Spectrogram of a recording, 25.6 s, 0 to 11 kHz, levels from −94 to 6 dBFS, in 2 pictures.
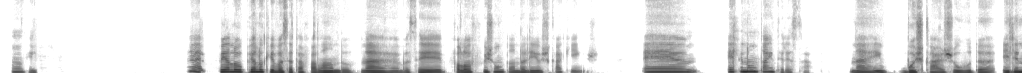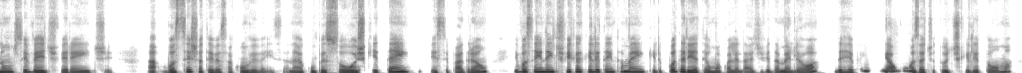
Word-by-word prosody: Ok. 225 -5 -8 1.9
É, 315 -4 0 0.2
pelo 275 -1 +6
pelo 270 0 +5
que 240 - +2
você 210 -2 +3
tá 195 +1 -3
falando, 185 0 +1
né, 200 0 +3
re 185 -1 -5
você 185 0 0
falou, 200 +1 +2
eu - - +2
fui 225 +2 -5
juntando 210 -3 -3
ali 200 0 +1
os 200 - -7
caquinhos. 220 +1 -15 0.6
Eh, 255 0 +1 0.4
ele 280 +1 0
não 285 0 +5
tá 275 -1 -5
interessado, 185 -8 -8 0.5
né, 215 +3 0
em 190 -1 0
buscar 200 0 0
ajuda, 190 +1 -2
ele 210 +2 +3
não 230 +1 +5
se 235 +1 -3
vê 215 -1 +4
diferente. 180 -1 -5 0.4
Ah, 185 -1 -2
você 195 +8 +1
já 255 -4 -2
teve 190 -2 -2
essa 185 -1 -7
convivência, 170 -1 -4
né, 205 +1 -2
com 190 -2 -3
pessoas 190 +2 +1
que 225 - -4
têm 260 +3 +4 0.2
esse 190 0 -7
padrão 190 +8 0 0.3
e - - -3
você 270 +1 +3
identifica 270 0 +4
que 265 - -11
ele 255 0 +3
tem 250 -1 0
também, 265 -3 +3
que 210 - -10
ele 215 +2 -8
poderia 275 -6 +4
ter 185 - -5
uma 185 0 -1
qualidade 155 -2 -6
de 185 - -17
vida 160 -2 -5
melhor, 165 - 0 0.2
de 175 - 0
repente, 190 - -4
em 170 - 0
algumas 185 +2 0
atitudes 175 -1 -4
que 185 - -11
ele 185 +1 -3
toma. 210 +9 -3
200 Hz, 160 wpm, -25 LUFS, 185-250 Hz, 1.9 s, pelo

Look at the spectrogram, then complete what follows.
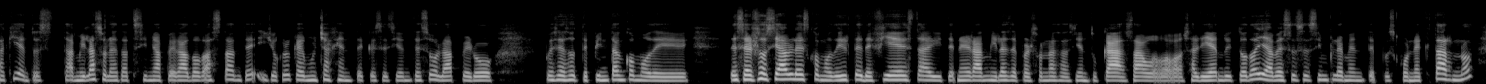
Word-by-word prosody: aquí 250 +6 -5
entonces 185 -3 -8
a - - -2
mí 190 0 0
la 230 +4 +2
soledad 190 -4 -3
sí 200 - -8
me 190 - -2
ha 190 - 0
pegado 190 +1 0
bastante 195 +3 -3
y - - -7
yo 200 -2 -6
creo 220 - -3
que 220 - -7
hay 200 - 0
mucha 200 +2 -1
gente 190 -1 -5
que 190 - -8
se 185 0 -9
siente 185 +1 -5
sola, 190 -2 -1
pero 185 -1 0 0.5
pues 205 0 -1
eso, 210 +1 +3
te 185 -1 -5
pintan 205 +2 +1
como 195 -4 0
de 175 -1 0 0.4
de 210 - +4
ser 220 0 +6
sociable 240 -1 +5
es 225 - -2
como 200 -4 -1
de 190 - +2
irte 210 +1 +1
de 190 -1 +1
fiesta 205 0 +2
y 185 - +1
tener 195 0 -1
a 190 - +5
miles 195 0 0
de 190 - -2
personas 185 +1 -3
así 175 +1 -5
en 175 - -2
tu 180 - -9
casa 180 0 +4
o 175 0 -1
saliendo 185 +2 +1
y 190 - -3
todo, 195 +5 0
y 245 - +4
a 195 - +4
veces 195 +1 -2
es 200 -3 -4
simplemente 200 -3 -3
pues 180 0 -11
conectar, 185 +6 +2
¿no?, 245 - -1
190 Hz, 240 wpm, -24 LUFS, 185-210 Hz, 0.5 s, ser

